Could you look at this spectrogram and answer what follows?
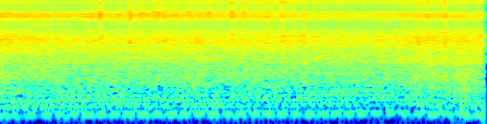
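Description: Tractor-powered paddy thresher running steadily: a low engine drone under a steady hiss as threshed straw is blown out of the machine.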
